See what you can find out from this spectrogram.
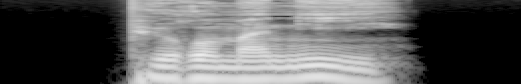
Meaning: pyromania
- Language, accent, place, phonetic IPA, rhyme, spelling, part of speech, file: German, Germany, Berlin, [ˌpyʁomaˈniː], -iː, Pyromanie, noun, De-Pyromanie.ogg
